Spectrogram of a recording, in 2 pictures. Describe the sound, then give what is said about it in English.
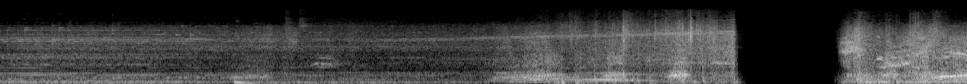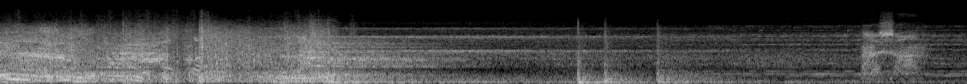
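Trailer sound for the film The Revenant with Leonardo DiCaprio: loud gunfire and booming blasts mixed with voices, broken by a brief silent cut, then more dense, heavy action noise. “This is the one where we review The Revenant, starring Leonardo DiCaprio. Jacob, hit me with that trailer.”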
